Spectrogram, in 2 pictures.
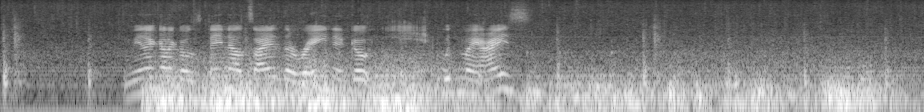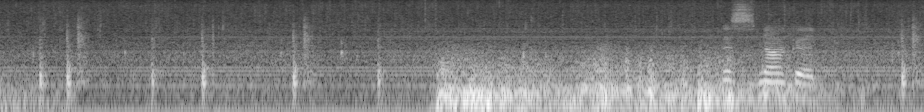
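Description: A young woman talks into a microphone close by.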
